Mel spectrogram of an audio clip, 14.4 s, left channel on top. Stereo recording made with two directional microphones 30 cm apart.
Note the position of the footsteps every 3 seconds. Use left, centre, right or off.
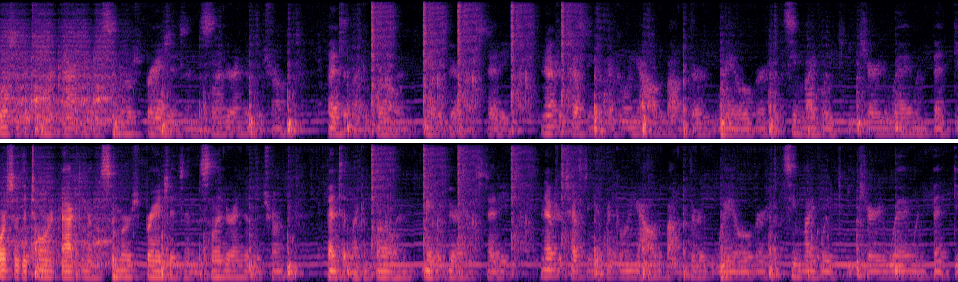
right, centre, left, centre, right.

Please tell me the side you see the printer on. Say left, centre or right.
left.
